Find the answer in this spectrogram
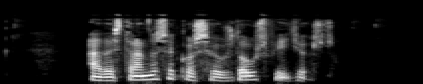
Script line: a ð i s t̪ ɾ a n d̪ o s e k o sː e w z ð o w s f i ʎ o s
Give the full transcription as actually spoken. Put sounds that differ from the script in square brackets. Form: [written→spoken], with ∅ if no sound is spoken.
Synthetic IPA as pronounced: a ð [i→e] s t̪ ɾ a n d̪ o s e k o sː e w z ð o w s f i ʎ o s

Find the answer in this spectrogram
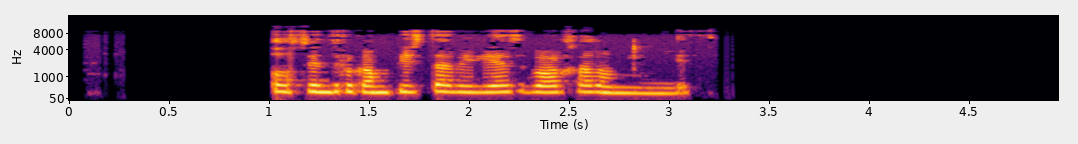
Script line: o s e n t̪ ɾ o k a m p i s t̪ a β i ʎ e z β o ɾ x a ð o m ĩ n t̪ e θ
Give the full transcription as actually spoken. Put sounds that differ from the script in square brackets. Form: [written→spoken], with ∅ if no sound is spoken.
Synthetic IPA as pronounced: o [s→θ] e n t̪ ɾ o k a m p i s t̪ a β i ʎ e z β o ɾ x a ð o m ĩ n [t̪→d̪] e θ

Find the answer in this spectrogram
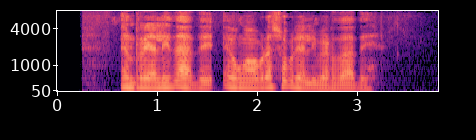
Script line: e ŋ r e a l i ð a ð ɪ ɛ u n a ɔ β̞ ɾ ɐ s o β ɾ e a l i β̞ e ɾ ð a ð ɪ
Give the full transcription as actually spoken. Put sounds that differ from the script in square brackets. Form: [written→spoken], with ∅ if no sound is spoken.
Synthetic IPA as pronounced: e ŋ r e a l i ð a ð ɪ ɛ u [n→ŋ] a ɔ β̞ ɾ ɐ s o β ɾ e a l i β̞ e ɾ ð a ð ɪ

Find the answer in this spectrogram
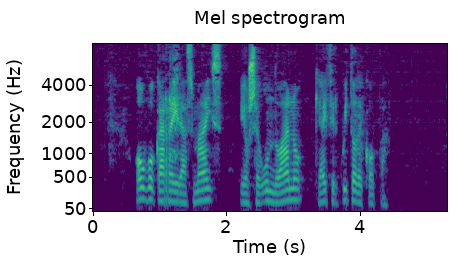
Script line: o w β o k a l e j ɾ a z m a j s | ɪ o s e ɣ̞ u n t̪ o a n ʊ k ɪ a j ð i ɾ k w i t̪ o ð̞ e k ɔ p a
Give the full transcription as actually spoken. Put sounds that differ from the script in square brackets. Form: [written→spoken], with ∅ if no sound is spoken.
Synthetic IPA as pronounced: o w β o k a [l→r] e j ɾ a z m a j s | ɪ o s e ɣ̞ u n [t̪→d̪] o a n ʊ k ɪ a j [ð→θ] i ɾ k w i t̪ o ð̞ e k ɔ p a

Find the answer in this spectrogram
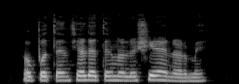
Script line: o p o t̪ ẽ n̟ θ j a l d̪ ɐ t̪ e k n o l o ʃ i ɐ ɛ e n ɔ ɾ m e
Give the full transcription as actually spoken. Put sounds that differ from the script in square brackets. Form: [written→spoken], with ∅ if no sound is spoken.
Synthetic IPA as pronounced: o p o t̪ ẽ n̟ θ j a l d̪ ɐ t̪ e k n o l o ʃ i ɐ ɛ e n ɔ ɾ m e

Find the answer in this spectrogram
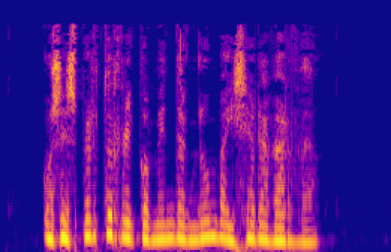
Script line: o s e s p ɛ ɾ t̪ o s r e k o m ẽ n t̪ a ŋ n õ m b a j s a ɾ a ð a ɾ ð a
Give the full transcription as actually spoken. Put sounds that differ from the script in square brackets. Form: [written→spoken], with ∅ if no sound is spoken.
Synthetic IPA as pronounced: o s e s p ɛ ɾ t̪ o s r e k o m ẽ n [t̪→d̪] a ŋ n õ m b a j [s→ʃ] a ɾ a [ð→ɣ] a ɾ ð a

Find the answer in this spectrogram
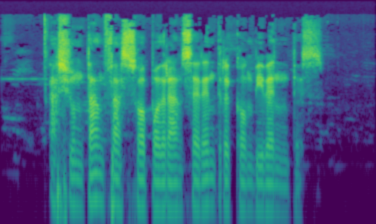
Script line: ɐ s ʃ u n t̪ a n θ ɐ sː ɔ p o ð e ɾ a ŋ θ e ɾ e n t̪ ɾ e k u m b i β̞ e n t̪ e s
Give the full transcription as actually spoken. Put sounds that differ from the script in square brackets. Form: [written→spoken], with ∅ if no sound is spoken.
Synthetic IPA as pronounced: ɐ s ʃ u n t̪ a n θ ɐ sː ɔ p o ð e ɾ a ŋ [θ→s] e ɾ e n t̪ ɾ e k [u→o] m b i β̞ e n t̪ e s

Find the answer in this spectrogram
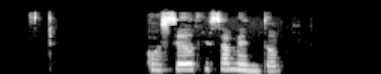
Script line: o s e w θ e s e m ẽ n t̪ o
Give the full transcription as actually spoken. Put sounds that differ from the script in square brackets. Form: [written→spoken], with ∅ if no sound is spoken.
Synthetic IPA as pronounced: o s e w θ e s [e→a] m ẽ n t̪ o

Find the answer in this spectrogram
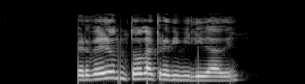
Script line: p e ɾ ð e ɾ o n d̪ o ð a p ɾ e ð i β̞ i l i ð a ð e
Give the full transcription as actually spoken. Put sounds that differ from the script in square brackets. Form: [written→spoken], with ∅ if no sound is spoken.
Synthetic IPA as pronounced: p e ɾ ð e ɾ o n [d̪→t̪] o ð a [p→k] ɾ e ð i β̞ i l i ð a ð e

